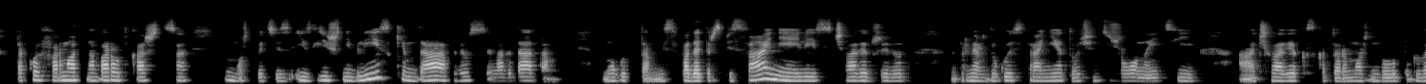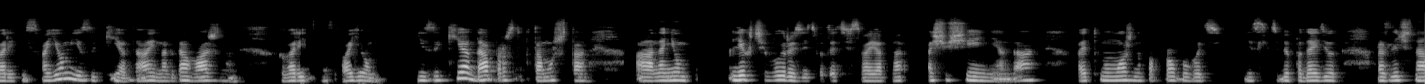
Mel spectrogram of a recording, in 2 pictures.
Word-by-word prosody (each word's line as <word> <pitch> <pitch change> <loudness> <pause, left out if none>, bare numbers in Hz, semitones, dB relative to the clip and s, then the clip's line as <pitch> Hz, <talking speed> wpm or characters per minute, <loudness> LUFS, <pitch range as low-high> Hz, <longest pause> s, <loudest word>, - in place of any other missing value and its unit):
такой 175 +4 0
формат, 190 0 +4
наоборот, 185 +1 +4
кажется, 175 0 0 0.3
ну, 195 - -1
может - - -5
быть 165 -1 -4
из 160 0 -4
излишне 185 0 0
близким, 225 - +2
да. 190 +1 +7
Плюс 185 +2 -5
иногда 175 +1 +1
там 230 0 -5 0.4
могут, 170 0 -2
там, 80 - -1
не 80 - -3
совпадать 170 - +3
расписания 185 +3 +4
или, 180 - 0
если 175 0 -3
человек 175 0 +1
живет, 170 0 -5 0.4
например, 170 -1 -2
в - - -8
другой 175 +1 -2
стране, 175 0 -1
то 160 - -9
очень 165 +2 -5
тяжело 170 -2 -4
найти, 155 +1 -5 0.4
а, - - 0
человека, 170 0 0
с - - -6
которым 155 -1 -3
можно 165 0 -4
было 160 0 -1
поговорить 160 0 -3
на - - -6
своем 225 +10 +1
языке, 180 - -2
да. 185 0 +1
Иногда 165 +2 +1
важно 170 -3 0 0.4
говорить 175 +1 0
на 165 - -11
своем 175 +3 -2 0.3
языке, 195 +8 +3
да, 205 -2 +7
просто 195 +3 -4
потому 170 +2 -1
что, 170 -4 -3 0.4
а, 170 -1 +3
на 180 +1 +3
нём 185 0 +2 0.3
легче 205 -1 +3
выразить 180 -5 0
вот 145 - -13
эти 170 0 -4
свои 160 0 0
отно 170 +2 -3 0.2
ощущения, 195 +1 +1
да. 195 -5 -1 0.4
Поэтому 175 +2 -1
можно 190 -1 +2
попробовать, 170 -2 -3 0.2
если 175 +1 -6
тебе 175 - -2
подойдет, 175 0 0 0.4
различные 180 0 +2
175 Hz, 145 wpm, -23 LUFS, 170-190 Hz, 0.4 s, да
